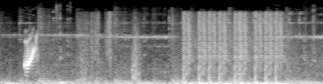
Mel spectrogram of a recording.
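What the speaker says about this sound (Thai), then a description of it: "ฝั่งโน้นมียิงกัน" Gunfire in the Free Fire video game: a short springy boing-like effect comes first, followed by a dense rapid burst of automatic shots lasting over a second against a low background hum.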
